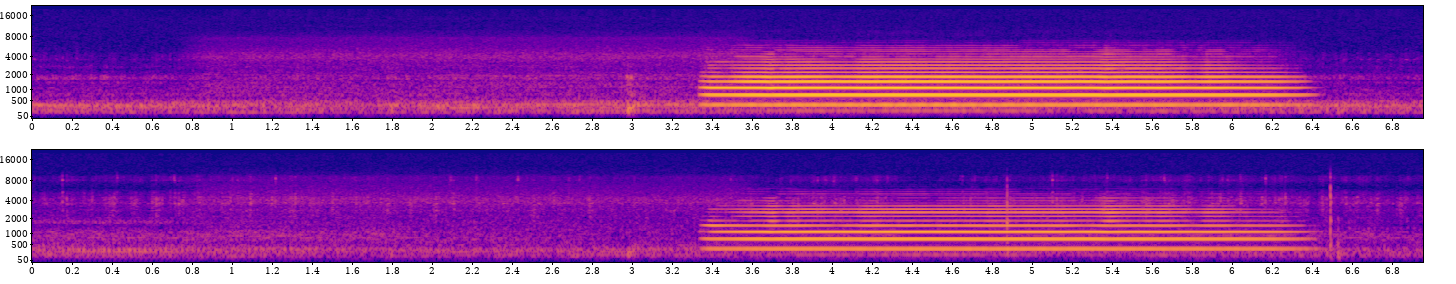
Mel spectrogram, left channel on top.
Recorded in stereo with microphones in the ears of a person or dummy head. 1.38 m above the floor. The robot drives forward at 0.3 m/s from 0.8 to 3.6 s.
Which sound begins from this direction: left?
A trumpet, at 3.3 s.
